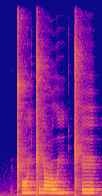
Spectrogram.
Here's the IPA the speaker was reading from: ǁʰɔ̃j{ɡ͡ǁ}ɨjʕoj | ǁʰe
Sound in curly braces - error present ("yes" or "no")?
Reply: no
